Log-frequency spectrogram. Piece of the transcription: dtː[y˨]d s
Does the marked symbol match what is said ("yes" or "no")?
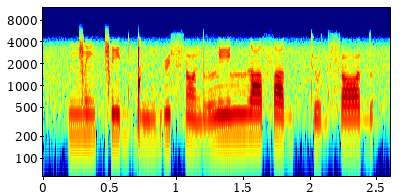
no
